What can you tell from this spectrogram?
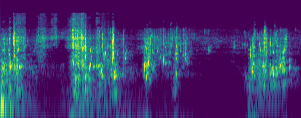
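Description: Shallow tide-pool water splashing and trickling as a gloved hand and tongs rummage in it among the rocks. It comes in irregular bursts, with a short lull about four seconds in.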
